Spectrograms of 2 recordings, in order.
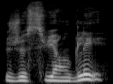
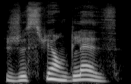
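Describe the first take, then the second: First: "anglais" ending open, no final z; the form an Englishman would use, "anglais" with nothing sounded at the end; masculine anglais. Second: "anglaise" with a clear final z sound; the form an English woman would use, "anglaise" ending in z; feminine anglaise. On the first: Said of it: "you'd say". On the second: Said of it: "an English woman would say anglaise". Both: Shown as a demonstration.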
